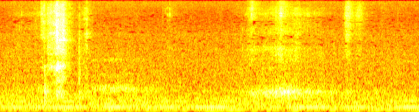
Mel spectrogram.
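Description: Near silence: room tone with a faint low hum, broken by a few faint short clicks about half a second in and again near the end.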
